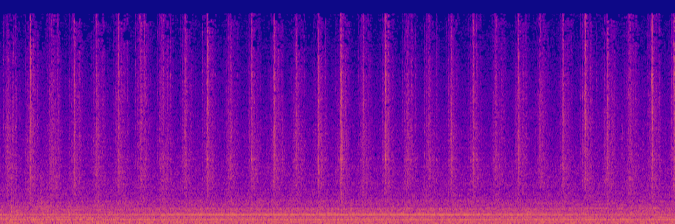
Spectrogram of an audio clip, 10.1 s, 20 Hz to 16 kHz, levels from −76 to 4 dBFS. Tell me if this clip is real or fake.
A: real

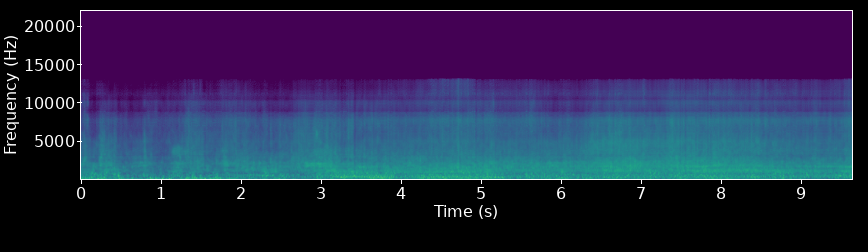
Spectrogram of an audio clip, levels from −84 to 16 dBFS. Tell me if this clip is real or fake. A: fake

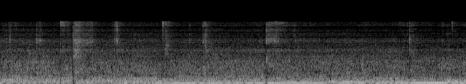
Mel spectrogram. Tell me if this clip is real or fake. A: fake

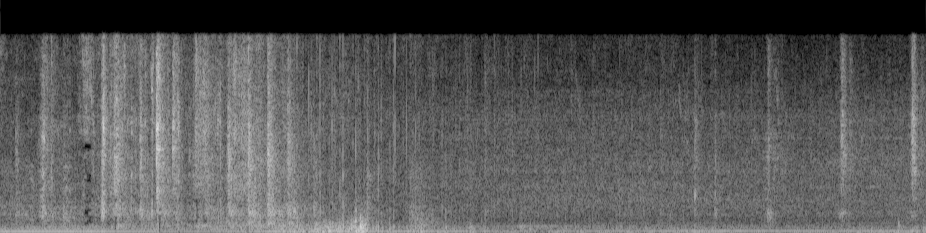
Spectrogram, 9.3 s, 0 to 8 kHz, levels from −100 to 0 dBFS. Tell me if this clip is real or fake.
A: real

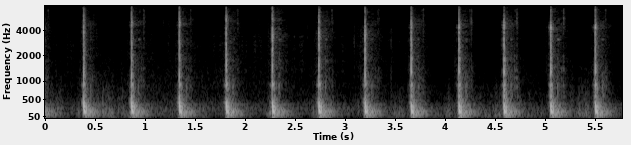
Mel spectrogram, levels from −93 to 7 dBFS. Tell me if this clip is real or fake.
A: real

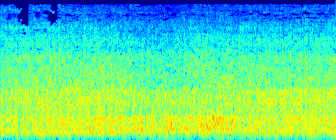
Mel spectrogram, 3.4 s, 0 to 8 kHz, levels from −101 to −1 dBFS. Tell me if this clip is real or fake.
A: fake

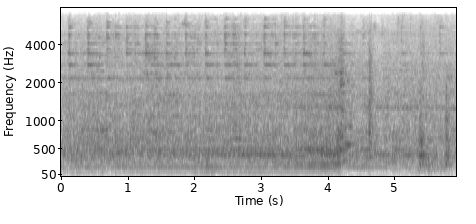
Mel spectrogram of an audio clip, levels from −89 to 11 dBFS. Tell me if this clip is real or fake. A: real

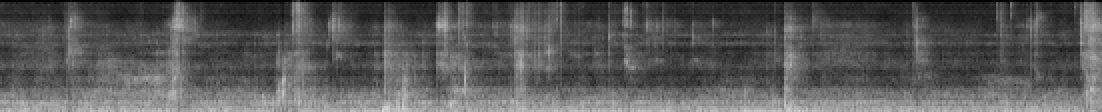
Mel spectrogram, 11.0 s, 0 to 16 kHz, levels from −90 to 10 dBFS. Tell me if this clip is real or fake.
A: fake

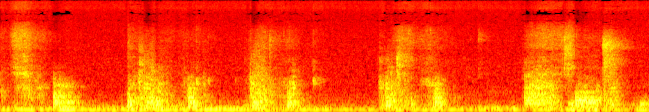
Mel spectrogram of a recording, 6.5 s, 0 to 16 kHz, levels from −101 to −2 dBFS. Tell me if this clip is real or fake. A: real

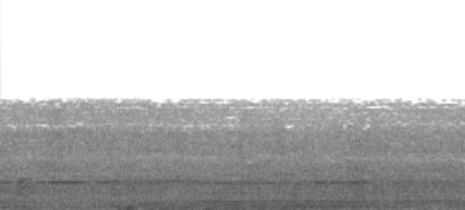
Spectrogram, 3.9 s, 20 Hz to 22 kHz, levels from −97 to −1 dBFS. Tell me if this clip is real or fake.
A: real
